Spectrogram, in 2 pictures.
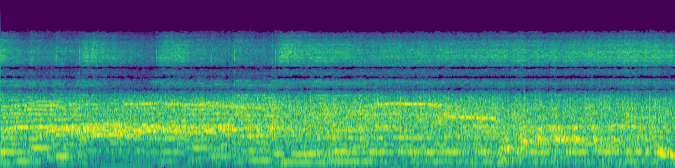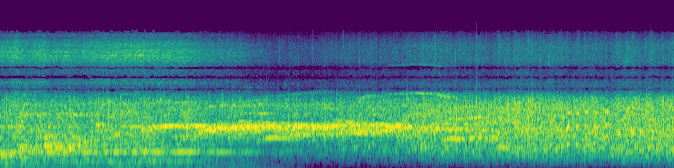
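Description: Recorded dance music playing over a cheering crowd of children. The music cuts off about two-thirds of the way through, leaving the crowd cheering and clapping.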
